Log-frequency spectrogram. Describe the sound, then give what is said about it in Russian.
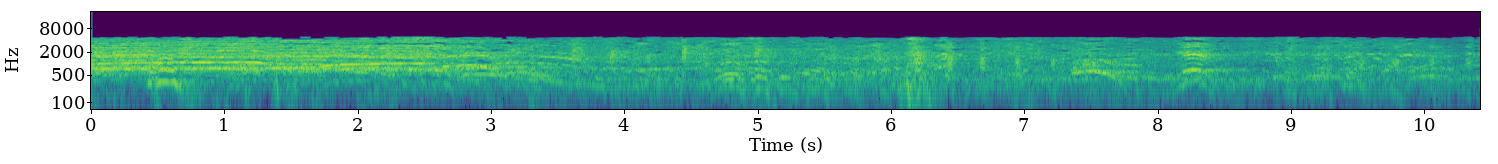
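A church audience with hands stretched forward shouts "fire" and cheers together, a loud dense roar of many voices at first that thins into scattered cries, whoops and chatter over about ten seconds. “Протяните свои руки вот сюда. И кричите огонь.”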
